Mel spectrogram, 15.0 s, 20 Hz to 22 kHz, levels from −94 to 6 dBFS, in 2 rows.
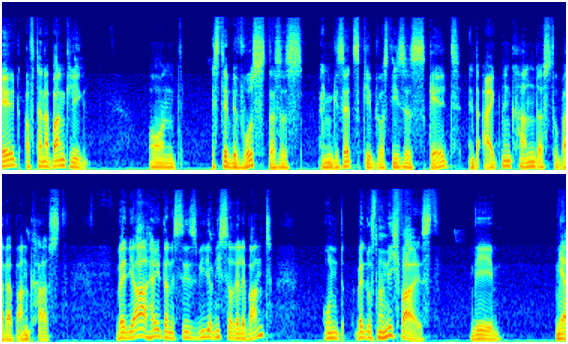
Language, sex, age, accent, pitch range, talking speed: German, male, 30-49, German, 95-130 Hz, 170 wpm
